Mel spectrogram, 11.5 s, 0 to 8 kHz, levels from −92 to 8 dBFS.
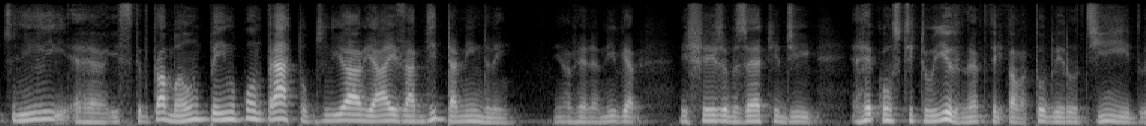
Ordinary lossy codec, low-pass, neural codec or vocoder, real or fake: none; 7.2 kHz; codec, 16 kHz, 0.5 kbps, FunCodec, trained on LibriTTS, 25 frames a second; fake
